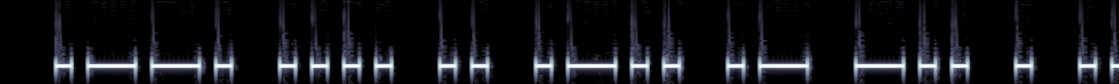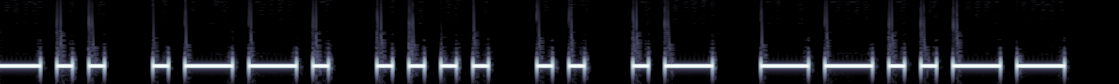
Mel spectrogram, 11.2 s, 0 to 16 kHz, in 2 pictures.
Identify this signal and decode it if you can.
Morse code, heard as a keyed tone, about 15 wpm, 700 Hz. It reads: PHILADELPHIA,
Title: Practice QSO - Exchange 1 - Beginning - 15wpm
